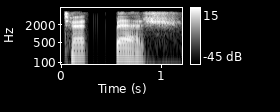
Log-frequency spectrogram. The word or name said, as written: tete-beche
